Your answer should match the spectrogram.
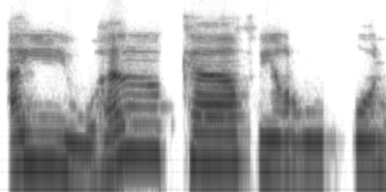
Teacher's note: pada saat ayyuhal itu jangan dilepas Bu. Nanti kalau dilepas jadi ayyuhale. Nah itu nggak boleh, itu namanya tawasud.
